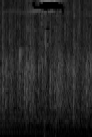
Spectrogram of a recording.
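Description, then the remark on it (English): An audience claps their hands for Jesus in a steady, dense patter at moderate volume, no voices standing out, while a thin high-pitched whine rises briefly through the middle. “Somebody shout hallelujah. And clap your hands for Jesus.”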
